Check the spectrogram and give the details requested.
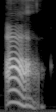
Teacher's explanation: उच्चारण करते समय पूरा मुख खुल जाता है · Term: विवृत स्वर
